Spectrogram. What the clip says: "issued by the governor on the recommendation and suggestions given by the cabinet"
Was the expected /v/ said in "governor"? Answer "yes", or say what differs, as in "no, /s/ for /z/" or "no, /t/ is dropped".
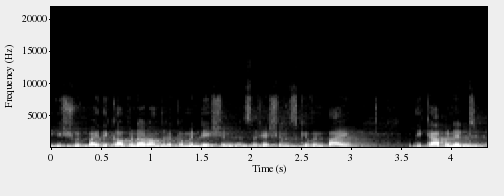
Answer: yes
